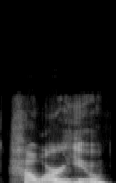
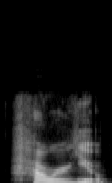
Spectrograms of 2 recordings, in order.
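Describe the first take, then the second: First: Each word is said separately and clearly. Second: 'How' and 'are' blend into 'hower'. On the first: "You can say each word clearly" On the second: "contract how and are into hower"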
